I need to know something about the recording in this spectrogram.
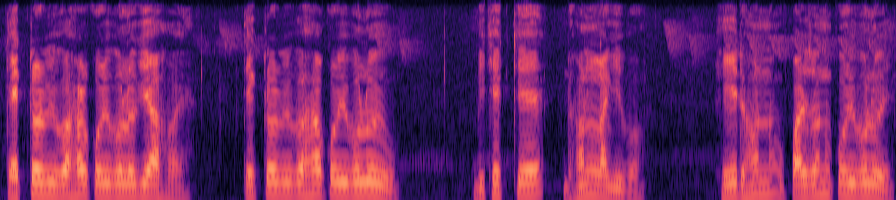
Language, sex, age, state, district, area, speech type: Assamese, male, 60+, Assam, Dhemaji, rural, spontaneous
